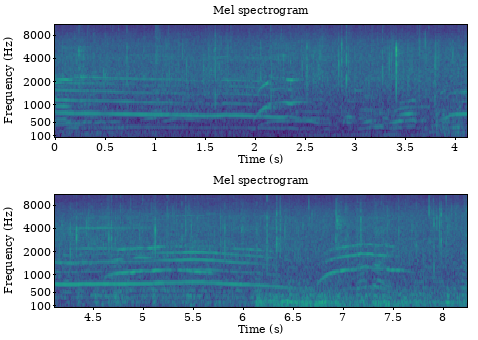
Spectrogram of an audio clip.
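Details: Two male cats fighting over territory and breeding, trading long drawn-out harmonic yowls that waver and bend, voices overlapping, over steady rain-like outdoor noise that grows louder near the end.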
